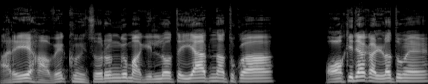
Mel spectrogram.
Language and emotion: Goan Konkani, angry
